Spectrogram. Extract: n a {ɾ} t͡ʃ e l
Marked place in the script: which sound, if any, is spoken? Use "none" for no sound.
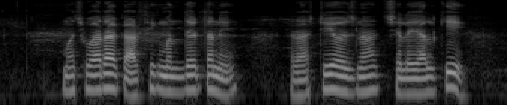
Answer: none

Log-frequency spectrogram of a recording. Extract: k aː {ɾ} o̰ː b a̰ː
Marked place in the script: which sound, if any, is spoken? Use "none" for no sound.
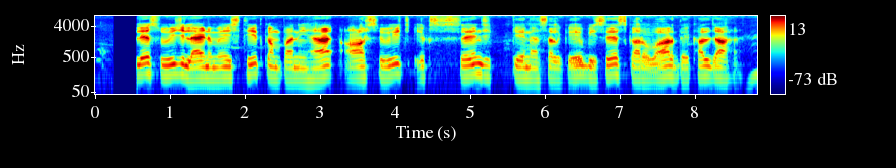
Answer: ɾ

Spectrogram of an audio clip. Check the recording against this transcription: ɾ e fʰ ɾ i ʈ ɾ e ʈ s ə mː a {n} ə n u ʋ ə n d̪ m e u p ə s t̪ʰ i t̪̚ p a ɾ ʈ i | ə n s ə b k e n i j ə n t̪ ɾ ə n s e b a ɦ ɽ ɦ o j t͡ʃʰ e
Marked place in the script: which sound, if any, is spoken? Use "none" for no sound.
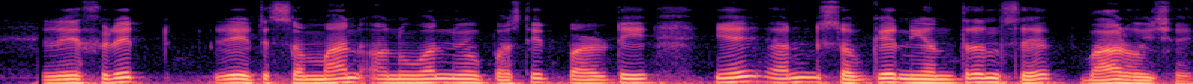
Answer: n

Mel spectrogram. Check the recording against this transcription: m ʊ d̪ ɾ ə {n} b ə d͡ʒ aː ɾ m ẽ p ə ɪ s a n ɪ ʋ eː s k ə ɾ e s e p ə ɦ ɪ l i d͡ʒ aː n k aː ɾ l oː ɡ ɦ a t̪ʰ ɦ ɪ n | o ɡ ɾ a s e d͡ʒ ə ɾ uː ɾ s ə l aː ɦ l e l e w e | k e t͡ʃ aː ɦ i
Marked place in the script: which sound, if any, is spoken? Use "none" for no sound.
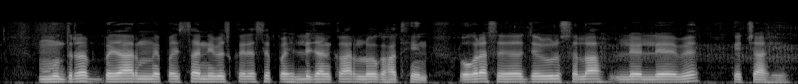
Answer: none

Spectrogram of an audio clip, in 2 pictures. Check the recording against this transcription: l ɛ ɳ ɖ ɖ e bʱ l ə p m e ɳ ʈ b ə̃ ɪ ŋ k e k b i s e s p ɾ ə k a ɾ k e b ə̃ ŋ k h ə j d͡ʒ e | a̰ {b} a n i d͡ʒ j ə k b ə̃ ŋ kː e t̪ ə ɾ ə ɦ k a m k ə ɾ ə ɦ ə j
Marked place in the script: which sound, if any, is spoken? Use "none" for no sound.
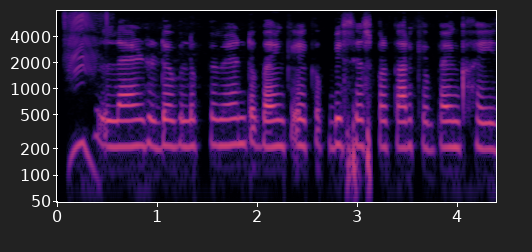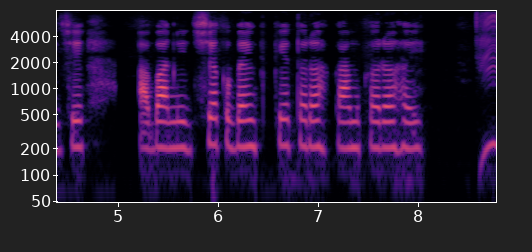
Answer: b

